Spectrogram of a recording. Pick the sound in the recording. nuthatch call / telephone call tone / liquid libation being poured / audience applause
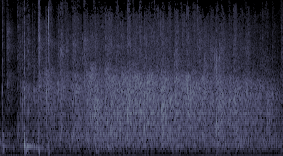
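audience applause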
